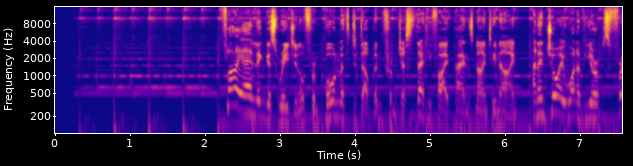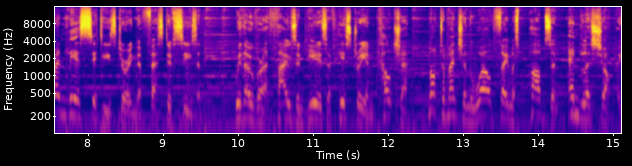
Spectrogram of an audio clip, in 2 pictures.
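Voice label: english scottish male commercial; voice demos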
